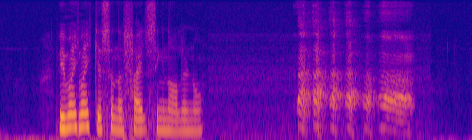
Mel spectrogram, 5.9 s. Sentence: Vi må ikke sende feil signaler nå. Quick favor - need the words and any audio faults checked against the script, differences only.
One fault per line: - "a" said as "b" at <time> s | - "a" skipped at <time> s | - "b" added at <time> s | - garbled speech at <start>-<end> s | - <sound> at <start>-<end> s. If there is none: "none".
- "må" added at 1.0 s
- laugh at 3.7-5.2 s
